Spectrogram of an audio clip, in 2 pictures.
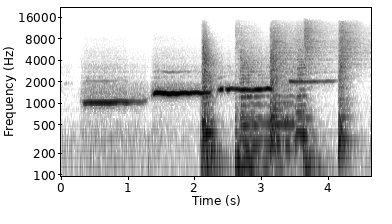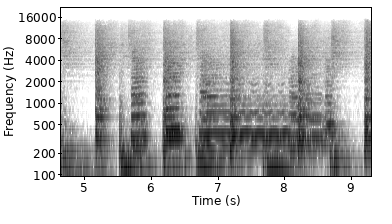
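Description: Someone whistles a clear, rising melody, a signature theme, alone for a couple of seconds. Then loud, punchy instrumental music with strong chords bursts in, and the whistled line briefly continues over it.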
